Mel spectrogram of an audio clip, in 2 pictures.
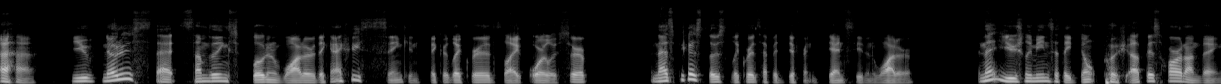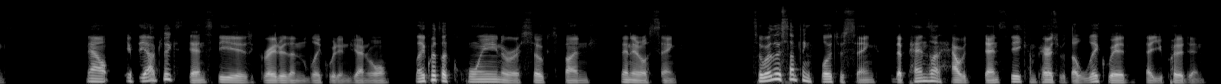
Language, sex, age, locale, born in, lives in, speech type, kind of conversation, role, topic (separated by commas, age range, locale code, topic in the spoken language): English, male, 25-29, en-US, United States, United States, read, expert-assistant, expert, Why do some objects sink while others float?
